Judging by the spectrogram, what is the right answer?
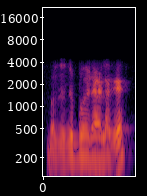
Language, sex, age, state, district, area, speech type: Assamese, male, 45-60, Assam, Dibrugarh, urban, conversation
